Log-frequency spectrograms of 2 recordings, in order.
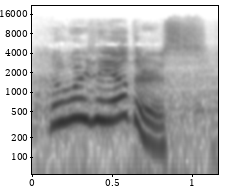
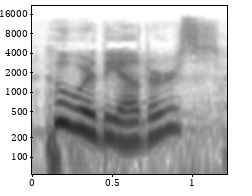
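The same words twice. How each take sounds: First: Incredulous, high. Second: Said in the usual way. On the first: Acted. Repeated punchline, much higher.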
